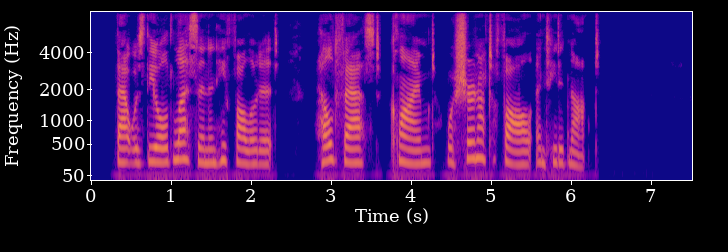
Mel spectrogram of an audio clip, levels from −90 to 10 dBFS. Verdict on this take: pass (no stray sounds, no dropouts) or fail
pass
